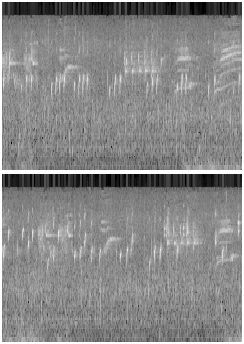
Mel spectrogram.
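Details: Goldfinch twittering steadily, quick high chirps mixed with liquid slurred phrases and short buzzy trills, almost without pause.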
